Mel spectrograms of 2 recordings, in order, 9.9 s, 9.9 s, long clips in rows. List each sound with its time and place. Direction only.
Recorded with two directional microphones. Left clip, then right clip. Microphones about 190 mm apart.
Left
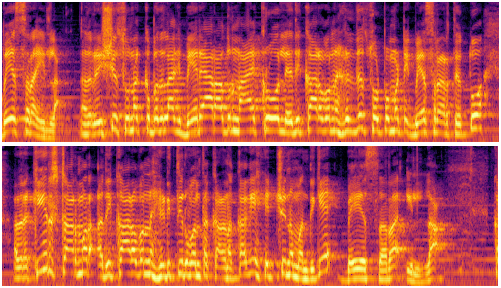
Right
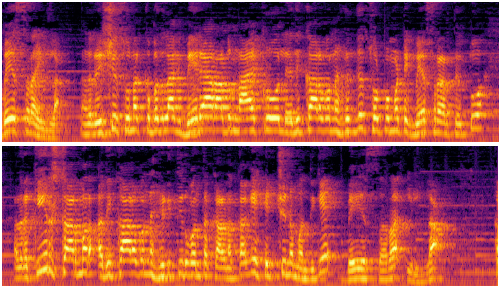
0.0 s speech: 20° left (ahead or behind)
